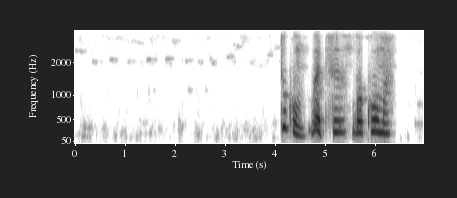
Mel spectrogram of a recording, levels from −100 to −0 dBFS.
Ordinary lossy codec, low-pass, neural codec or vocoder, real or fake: Opus, 16 kbps; 3.6 kHz; none; real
